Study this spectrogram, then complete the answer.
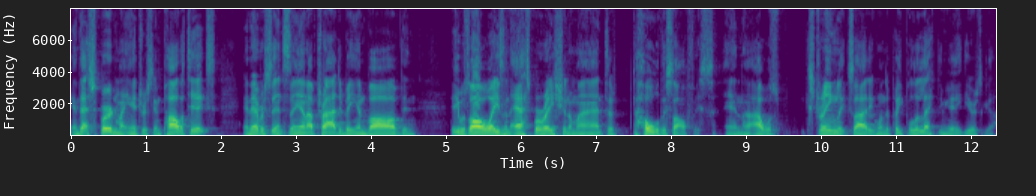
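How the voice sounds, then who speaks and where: A man with a Southern US accent talks at a fairly quick pace, at medium pitch with ordinary variation. His loudness swings widely, on a very clean recording with a silent background. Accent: Southern US (Georgia). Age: 60s. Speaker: county commissioner. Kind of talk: interview.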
